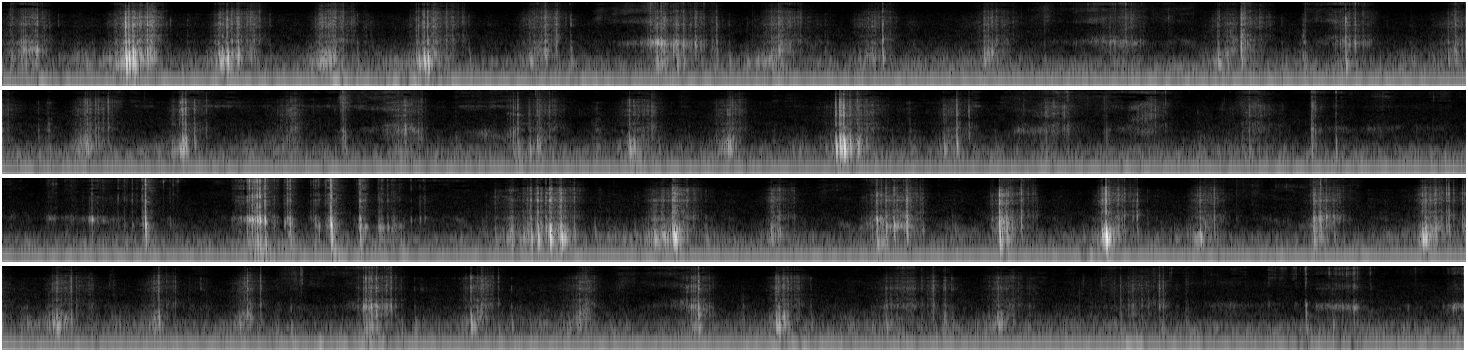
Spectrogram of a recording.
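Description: Close-miked bites and chewing of hard charcoal lumps: a long run of sharp, irregular crunches as the charcoal breaks between the teeth. A steady low hum runs underneath.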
